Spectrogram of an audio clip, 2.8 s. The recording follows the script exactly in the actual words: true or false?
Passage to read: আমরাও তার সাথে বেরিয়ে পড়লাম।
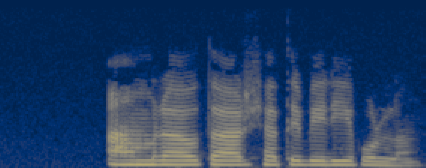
true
